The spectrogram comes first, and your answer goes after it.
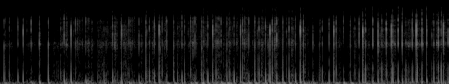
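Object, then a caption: Artificial lemon, plastic or foam. A small artificial lemon, probably plastic or foam, is held in both hands and fast-tapped with long pink nails. The result is a dense, continuous run of quick, dry clicks with a bright, crisp edge and almost no ring after each tap.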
